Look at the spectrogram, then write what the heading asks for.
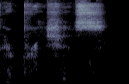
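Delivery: hushed, very quiet, leaning-in whisper. A character leans over to another and speaks to him, whispering. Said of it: "leans over to Waylon and whispers".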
